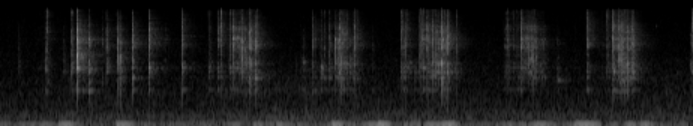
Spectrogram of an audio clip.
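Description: Long yellow nails tap on the top and sides of an aluminum La Croix drink can, giving quick, bright, dry clicks with almost no ring. Some longer, hissy brushing bursts mix in, over a faint low hum.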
